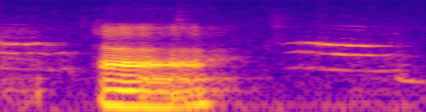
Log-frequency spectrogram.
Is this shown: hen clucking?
no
